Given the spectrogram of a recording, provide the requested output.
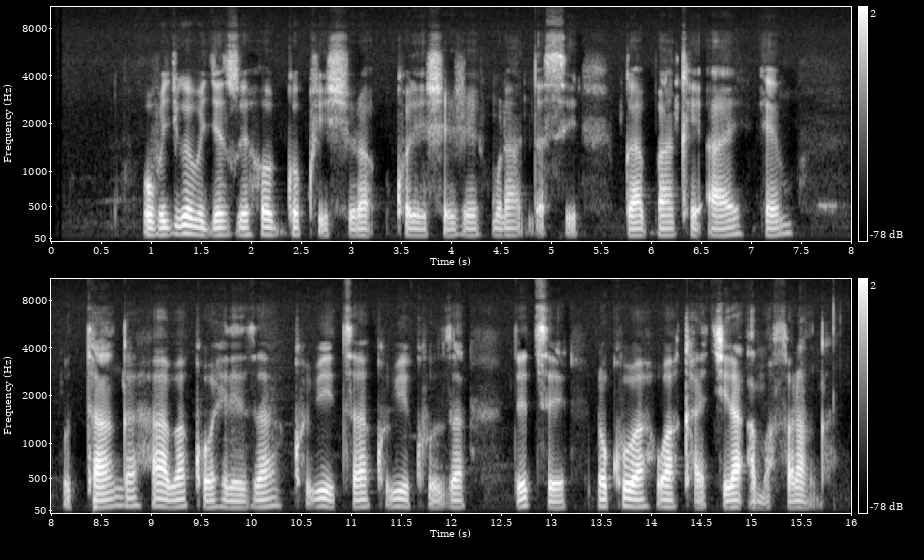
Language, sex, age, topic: Kinyarwanda, male, 18-24, finance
